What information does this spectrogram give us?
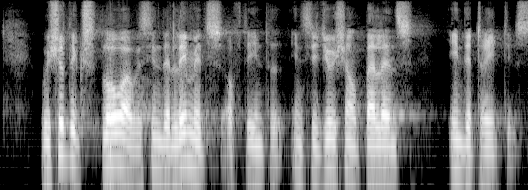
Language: English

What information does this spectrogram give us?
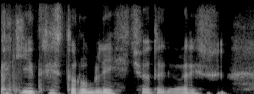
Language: Russian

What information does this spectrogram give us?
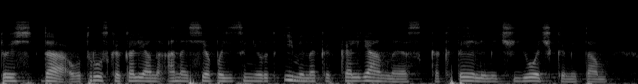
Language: Russian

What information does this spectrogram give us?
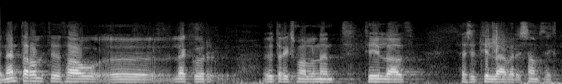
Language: Icelandic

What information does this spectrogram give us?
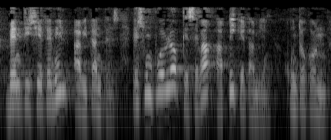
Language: Spanish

